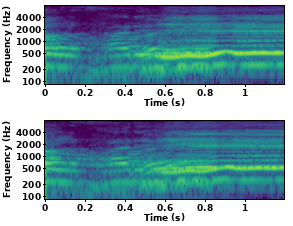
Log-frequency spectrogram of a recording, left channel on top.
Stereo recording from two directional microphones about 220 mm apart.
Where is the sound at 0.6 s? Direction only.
20° left (ahead or behind).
